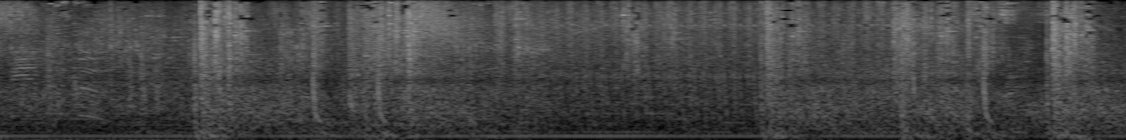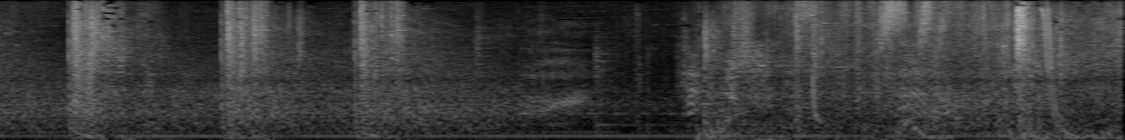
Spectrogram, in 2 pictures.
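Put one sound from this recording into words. Gunshots and blasts ring out in bursts.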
